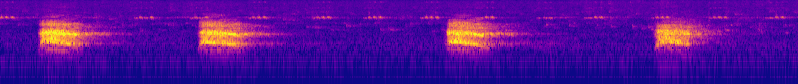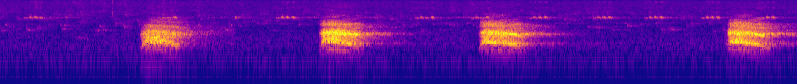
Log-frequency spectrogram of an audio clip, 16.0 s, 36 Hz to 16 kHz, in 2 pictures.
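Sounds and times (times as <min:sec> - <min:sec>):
deer alarm barks: 0:00.4 - 0:01.1, 0:02.0 - 0:02.6, 0:04.5 - 0:05.2, 0:06.6 - 0:07.1, 0:09.4 - 0:10.0, 0:11.2 - 0:11.9, 0:12.8 - 0:13.4, 0:15.2 - 0:15.9.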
